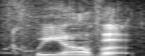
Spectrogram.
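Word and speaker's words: Kujawa: Nine Kills for quava it's not spelled it doesn't it's not it doesn't sound like it's spelled we just say it that way KU J AWA but it's quava kovar in the serve Boyd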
